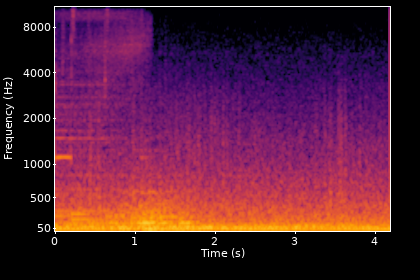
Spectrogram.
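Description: A steady low rumble, like a sound-design drone under the soundtrack, with the last tones of the preceding music fading out in the first half second and a brief low tone about a second in.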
